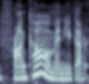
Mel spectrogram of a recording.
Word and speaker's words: Franchomme: A lot of people say Franom, including most chists, but it's actually Francome, and you got it right.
